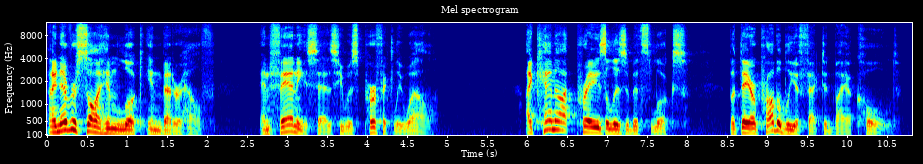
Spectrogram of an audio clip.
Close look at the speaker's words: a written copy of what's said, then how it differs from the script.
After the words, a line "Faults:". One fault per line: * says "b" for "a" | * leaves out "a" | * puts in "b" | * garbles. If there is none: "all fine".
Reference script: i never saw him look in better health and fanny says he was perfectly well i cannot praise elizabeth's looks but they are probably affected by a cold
i never saw him look in better health and fanny says he was perfectly well i cannot praise elizabeth's looks but they are probably affected by a cold
Faults:
all fine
